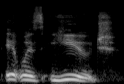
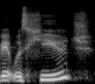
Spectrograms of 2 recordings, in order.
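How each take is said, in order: First: Huge is said without the initial h sound. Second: Huge is said with the initial h sound. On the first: It reflects a French-speaking home influence. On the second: It is how the other children speak.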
